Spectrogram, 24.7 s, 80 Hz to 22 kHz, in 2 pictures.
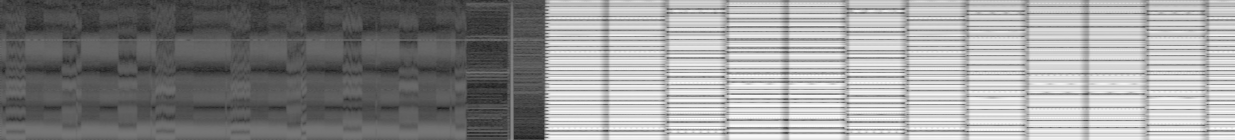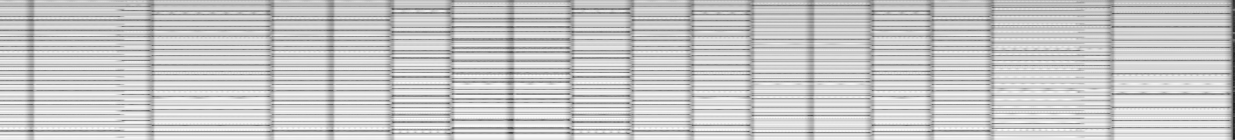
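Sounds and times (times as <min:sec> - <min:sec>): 
synthesizer melody: 0:05.5 - 0:24.6.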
